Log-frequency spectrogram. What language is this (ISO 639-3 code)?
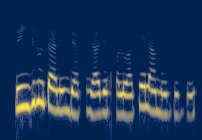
pus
